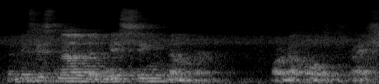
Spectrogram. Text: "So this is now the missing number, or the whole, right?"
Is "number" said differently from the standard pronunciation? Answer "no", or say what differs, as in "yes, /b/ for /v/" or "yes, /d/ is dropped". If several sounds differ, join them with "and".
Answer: no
